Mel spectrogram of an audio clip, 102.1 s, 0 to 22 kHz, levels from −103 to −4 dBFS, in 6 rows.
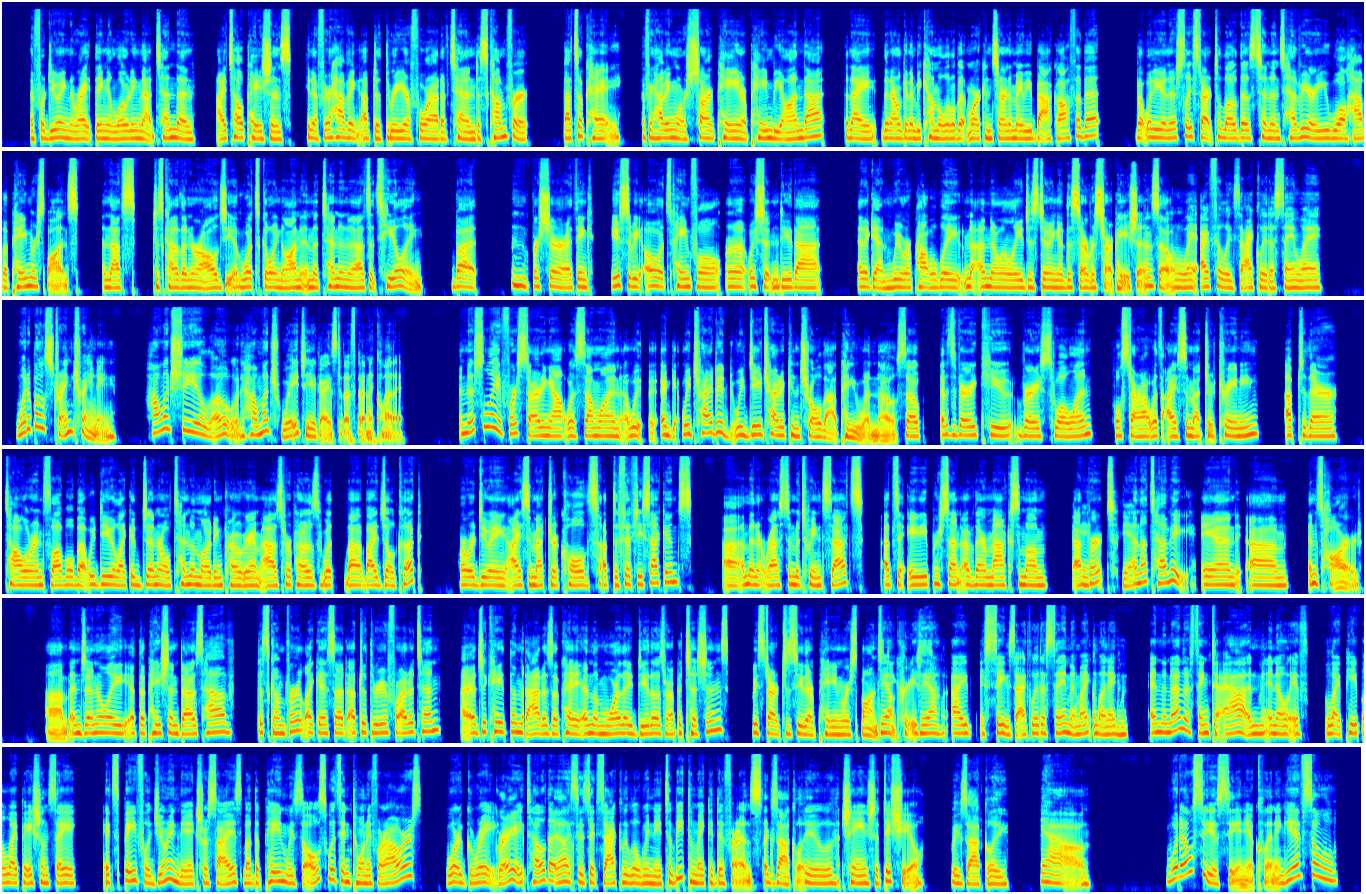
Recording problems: none

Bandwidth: 18 kHz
